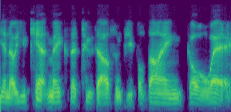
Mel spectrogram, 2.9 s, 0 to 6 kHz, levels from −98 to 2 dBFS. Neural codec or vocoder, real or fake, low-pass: codec, 16 kHz, 4.8 kbps, FACodec; fake; 5.4 kHz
